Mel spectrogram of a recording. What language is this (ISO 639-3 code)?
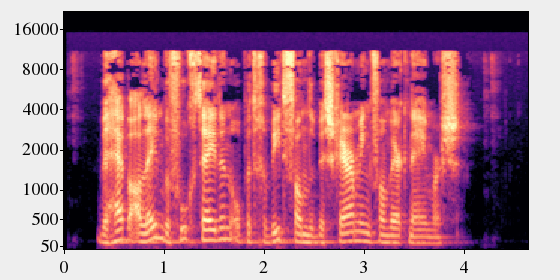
nld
